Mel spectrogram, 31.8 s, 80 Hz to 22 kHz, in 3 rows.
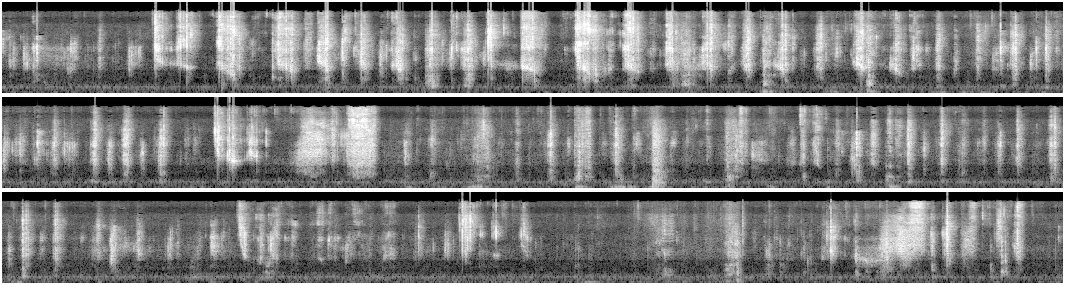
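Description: Close-miked eating: crisp bites and crunchy chewing of raw bitter gourd and a crunchy fried topping over rice. The crunching is dense through the first half with a loud cluster about 13 seconds in, then thins to lighter, sparser chewing.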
